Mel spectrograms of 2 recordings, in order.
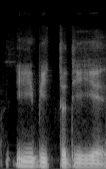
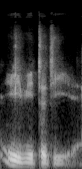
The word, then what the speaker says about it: EBITDA: いくつか指標を紹介させていただいてるんですけど、まず、えー、これは EBITDA って読むんですかね。合ってますかね。はい。 EBITDA ですね。 EBITDA。はい。これが、えー、過去最高値まで成長していたと。で、この EBITDA 何かっていうと、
